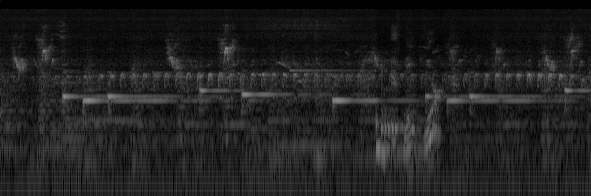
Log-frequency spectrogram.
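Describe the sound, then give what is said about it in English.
Birds chirping in a steady run of short whistled notes and a fluttering trill midway, moderately loud over a low continuous background hum. “Damn birds.”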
